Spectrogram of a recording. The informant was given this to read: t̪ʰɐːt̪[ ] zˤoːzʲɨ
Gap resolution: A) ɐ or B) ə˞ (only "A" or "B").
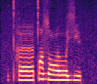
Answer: A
